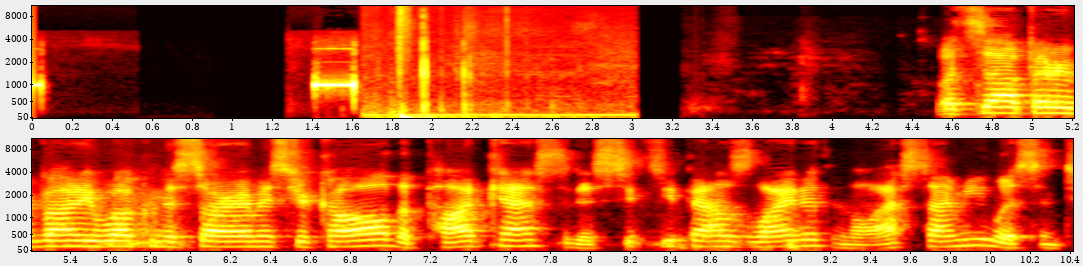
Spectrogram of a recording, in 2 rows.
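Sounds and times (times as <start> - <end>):
sustained answering-machine beep: 1.4 - 1.6
speech: 4.5 - 10.4.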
